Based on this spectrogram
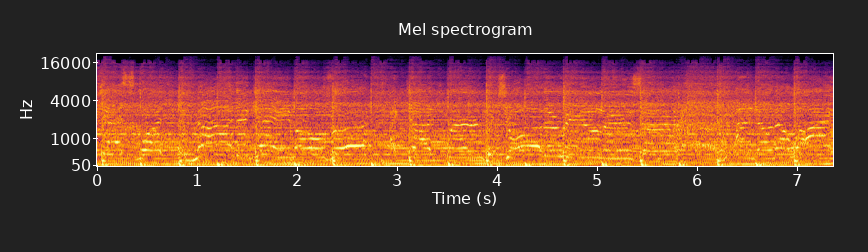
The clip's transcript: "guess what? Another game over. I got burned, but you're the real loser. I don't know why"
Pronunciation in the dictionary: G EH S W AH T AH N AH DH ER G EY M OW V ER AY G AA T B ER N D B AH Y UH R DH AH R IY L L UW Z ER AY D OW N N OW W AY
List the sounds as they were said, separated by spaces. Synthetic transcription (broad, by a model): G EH S W AH T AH N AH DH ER G EY M OW V ER AY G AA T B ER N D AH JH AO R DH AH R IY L L UW Z ER AY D OW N N OW W AY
